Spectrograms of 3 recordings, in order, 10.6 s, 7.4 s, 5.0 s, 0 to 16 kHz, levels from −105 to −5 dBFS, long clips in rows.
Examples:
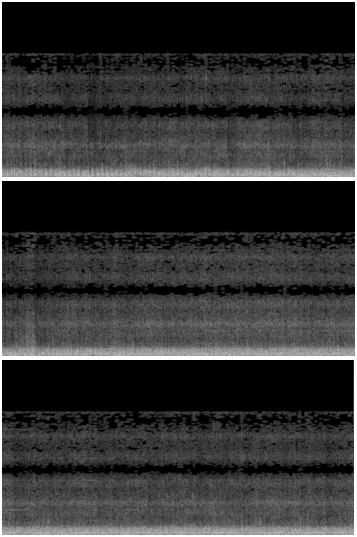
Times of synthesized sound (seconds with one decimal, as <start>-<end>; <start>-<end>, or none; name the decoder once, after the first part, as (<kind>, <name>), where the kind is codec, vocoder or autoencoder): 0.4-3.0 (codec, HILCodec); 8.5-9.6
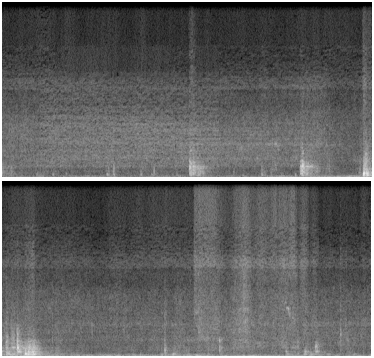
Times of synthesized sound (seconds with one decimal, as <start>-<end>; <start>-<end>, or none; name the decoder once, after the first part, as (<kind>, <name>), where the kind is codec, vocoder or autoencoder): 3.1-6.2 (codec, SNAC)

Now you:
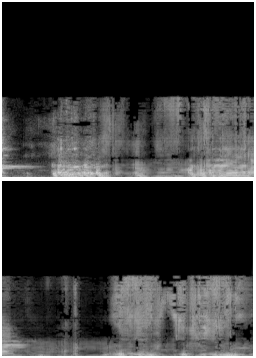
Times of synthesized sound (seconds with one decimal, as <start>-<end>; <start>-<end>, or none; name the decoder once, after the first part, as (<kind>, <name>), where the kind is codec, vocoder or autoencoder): 1.0-5.0 (vocoder, BigVGAN v2)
